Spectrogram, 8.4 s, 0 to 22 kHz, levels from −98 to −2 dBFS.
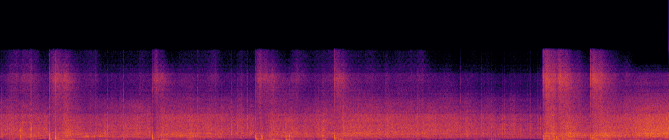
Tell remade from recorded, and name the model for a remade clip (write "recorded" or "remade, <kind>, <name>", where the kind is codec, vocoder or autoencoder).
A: remade, autoencoder, DAC-VAE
